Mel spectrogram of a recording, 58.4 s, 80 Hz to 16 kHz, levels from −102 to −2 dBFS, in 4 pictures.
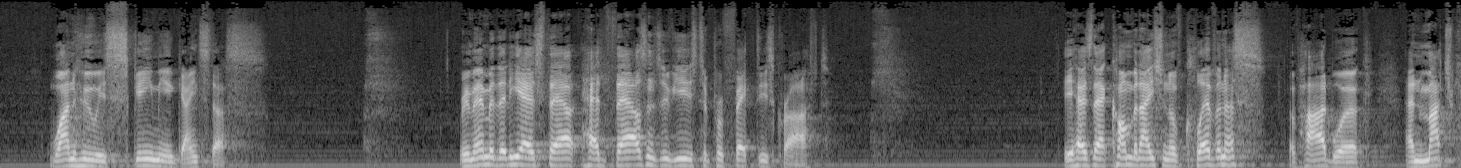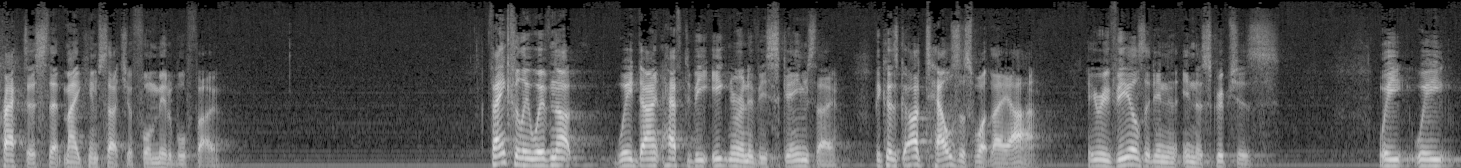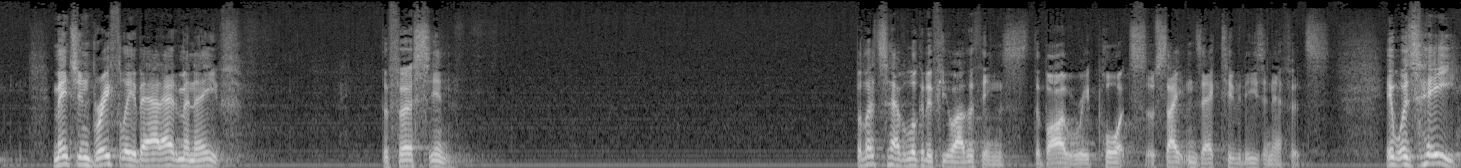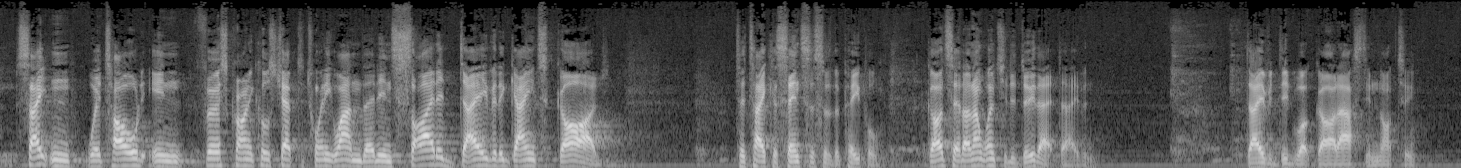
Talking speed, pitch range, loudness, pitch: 140 wpm, 125-150 Hz, -24 LUFS, 145 Hz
